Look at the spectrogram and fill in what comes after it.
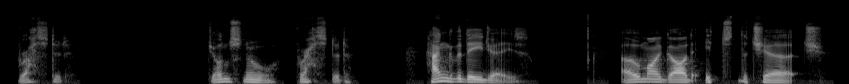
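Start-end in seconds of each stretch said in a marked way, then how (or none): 0.2-3.5 soft, put-on northern English accent. Reading out a festival line-up, saying a band name in a northern accent. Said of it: "You have to say that in a northern accent".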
